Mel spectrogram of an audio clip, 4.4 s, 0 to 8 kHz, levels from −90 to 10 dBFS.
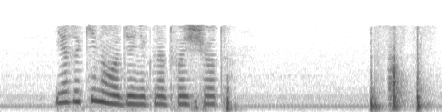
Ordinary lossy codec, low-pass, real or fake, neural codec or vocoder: AAC, 16 kbps; 7.2 kHz; real; none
